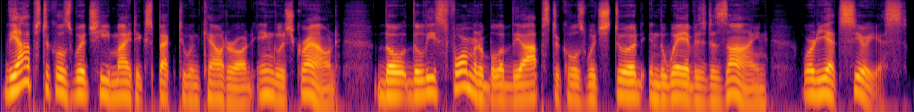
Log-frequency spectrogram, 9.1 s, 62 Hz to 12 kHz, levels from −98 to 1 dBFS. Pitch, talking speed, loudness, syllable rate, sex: 120 Hz, 190 wpm, -21 LUFS, 5.2 syllables/s, male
